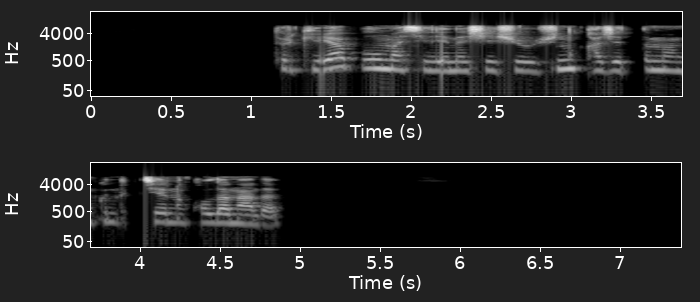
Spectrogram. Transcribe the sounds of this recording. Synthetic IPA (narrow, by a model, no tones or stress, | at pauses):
t̪ʰʏɾkʲijɑbʊlˠmæse̞le̞nɪʃe̞ʃuʏʃɪɴqʰɑʒe̞t̪ːɪmʏmkʲɪnd̪ɪk̚t̪e̞ɾɪnqʰold̪ɑnɑd̪ə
